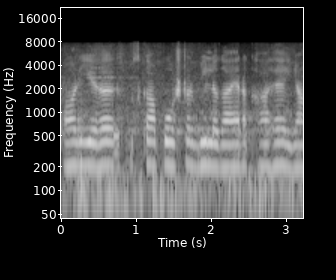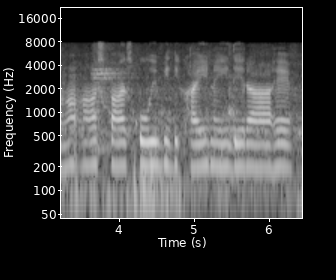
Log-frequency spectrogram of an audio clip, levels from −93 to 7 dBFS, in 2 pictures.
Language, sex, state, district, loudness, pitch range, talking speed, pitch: Hindi, female, Rajasthan, Bikaner, -17 LUFS, 195-210 Hz, 165 wpm, 205 Hz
